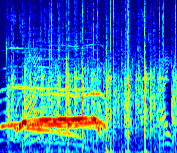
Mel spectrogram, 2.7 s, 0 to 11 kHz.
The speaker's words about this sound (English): 10 goals for Natalie Sawyer. Round of applause. There we are.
